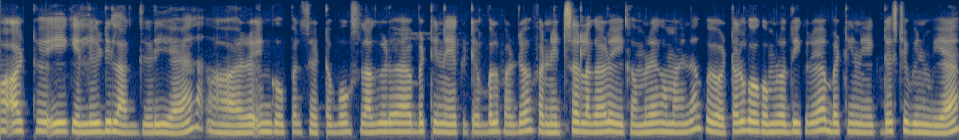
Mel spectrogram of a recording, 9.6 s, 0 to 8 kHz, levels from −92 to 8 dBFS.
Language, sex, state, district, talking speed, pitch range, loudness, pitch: Marwari, female, Rajasthan, Nagaur, 230 wpm, 175-190 Hz, -18 LUFS, 185 Hz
